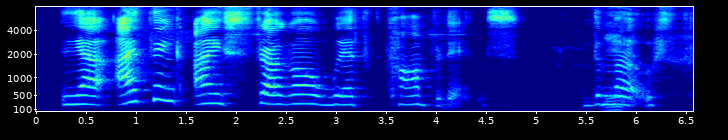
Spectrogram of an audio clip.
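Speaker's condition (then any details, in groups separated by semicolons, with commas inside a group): Hemiplegic cerebral palsy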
